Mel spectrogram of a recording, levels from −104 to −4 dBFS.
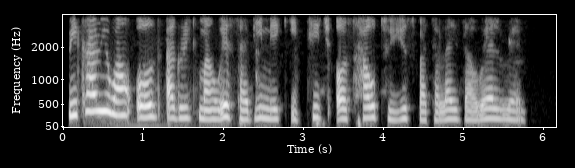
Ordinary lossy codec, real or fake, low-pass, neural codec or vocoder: Opus, 64 kbps; real; 3.6 kHz; none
